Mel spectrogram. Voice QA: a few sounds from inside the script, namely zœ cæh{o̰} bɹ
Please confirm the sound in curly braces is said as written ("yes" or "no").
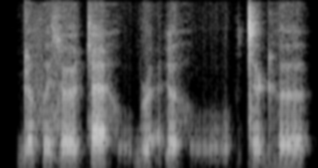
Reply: yes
